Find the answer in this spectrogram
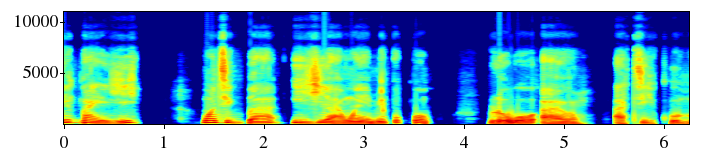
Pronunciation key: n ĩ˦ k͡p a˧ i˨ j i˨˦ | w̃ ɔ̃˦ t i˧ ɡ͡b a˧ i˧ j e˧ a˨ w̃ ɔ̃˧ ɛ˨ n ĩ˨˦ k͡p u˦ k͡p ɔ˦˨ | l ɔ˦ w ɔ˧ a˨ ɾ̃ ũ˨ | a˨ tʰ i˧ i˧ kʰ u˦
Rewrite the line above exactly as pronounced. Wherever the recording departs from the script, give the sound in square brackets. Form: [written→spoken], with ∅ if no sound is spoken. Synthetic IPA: n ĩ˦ k͡p a˧ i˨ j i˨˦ | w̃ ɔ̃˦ t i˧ ɡ͡b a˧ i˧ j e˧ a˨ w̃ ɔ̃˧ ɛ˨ [n→m] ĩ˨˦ k͡p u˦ k͡p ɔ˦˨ | l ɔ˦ w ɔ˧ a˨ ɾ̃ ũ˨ | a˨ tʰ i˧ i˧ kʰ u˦

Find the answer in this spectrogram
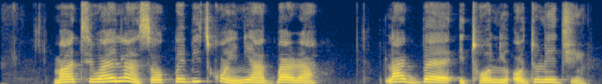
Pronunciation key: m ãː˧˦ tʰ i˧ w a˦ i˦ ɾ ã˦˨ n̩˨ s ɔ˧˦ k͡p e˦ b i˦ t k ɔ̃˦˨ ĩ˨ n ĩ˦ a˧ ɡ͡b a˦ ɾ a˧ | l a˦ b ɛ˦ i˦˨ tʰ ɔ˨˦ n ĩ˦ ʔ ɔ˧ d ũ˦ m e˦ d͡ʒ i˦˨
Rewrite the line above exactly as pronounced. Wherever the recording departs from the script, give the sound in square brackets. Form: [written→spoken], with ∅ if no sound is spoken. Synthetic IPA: m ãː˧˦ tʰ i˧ w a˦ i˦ [ɾ→l] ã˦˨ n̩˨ s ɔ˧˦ k͡p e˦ b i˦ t k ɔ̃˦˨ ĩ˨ n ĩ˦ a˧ ɡ͡b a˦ ɾ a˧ | l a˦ b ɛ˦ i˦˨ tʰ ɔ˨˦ n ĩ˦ ʔ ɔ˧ d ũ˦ m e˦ d͡ʒ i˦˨

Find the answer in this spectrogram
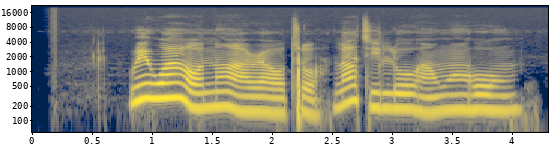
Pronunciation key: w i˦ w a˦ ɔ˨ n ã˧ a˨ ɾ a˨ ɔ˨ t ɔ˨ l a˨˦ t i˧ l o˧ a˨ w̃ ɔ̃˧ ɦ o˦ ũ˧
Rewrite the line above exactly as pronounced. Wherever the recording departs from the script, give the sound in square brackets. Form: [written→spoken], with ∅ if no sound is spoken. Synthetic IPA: w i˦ w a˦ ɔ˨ n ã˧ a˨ ɾ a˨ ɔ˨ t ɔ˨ l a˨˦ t i˧ l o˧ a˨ w̃ ɔ̃˧ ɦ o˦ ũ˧

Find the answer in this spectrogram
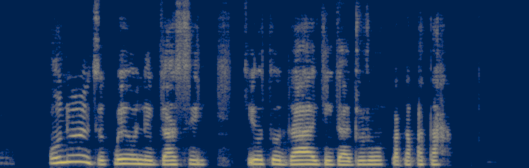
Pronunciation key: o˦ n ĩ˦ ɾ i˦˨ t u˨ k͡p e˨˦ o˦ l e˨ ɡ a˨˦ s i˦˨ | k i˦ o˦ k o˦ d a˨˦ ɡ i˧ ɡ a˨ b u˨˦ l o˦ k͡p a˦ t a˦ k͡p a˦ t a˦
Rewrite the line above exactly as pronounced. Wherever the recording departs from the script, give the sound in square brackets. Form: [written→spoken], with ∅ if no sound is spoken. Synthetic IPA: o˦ n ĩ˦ ɾ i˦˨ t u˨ k͡p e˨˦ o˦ l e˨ ɡ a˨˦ s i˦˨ | k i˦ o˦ [k→t] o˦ d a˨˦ ɡ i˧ ɡ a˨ [b→d] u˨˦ [l→ɾ] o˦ k͡p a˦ t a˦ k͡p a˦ t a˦

